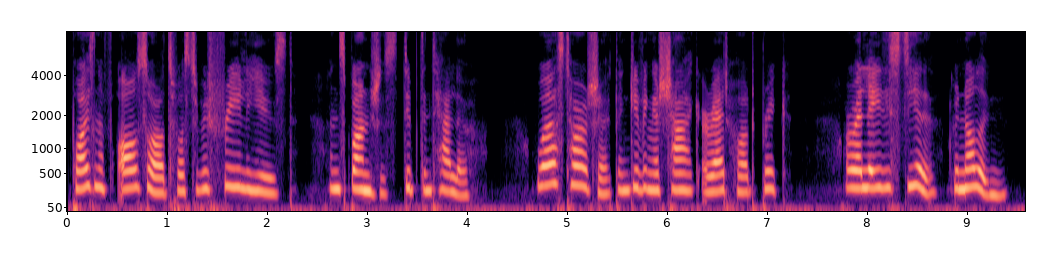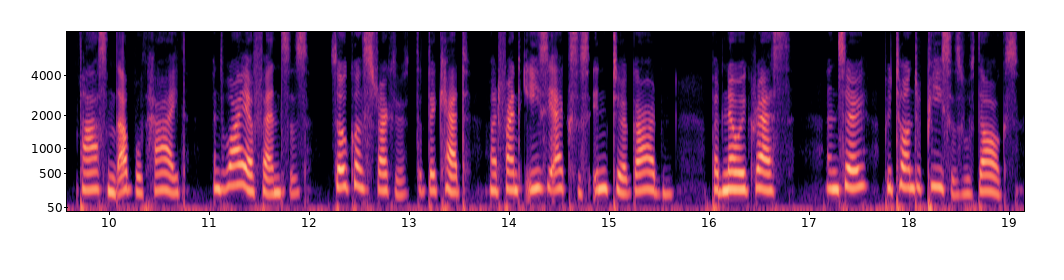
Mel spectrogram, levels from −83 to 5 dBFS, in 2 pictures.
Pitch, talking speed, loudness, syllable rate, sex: 250 Hz, 180 wpm, -17 LUFS, 5.4 syllables/s, female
